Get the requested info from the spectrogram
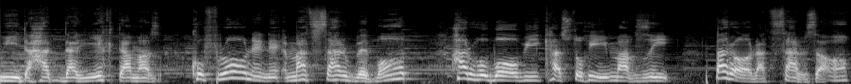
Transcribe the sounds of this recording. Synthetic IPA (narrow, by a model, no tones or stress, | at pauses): miːd̪æhæd̪̚d̪æɾjekʲʰd̪æmæz | kʰofɾɒːneneʔmæt̪ʰsæɾbebɒːd̪̥hæɾhobɒːbiːkʰæst̪oɦiːmæɣziː | b̥æɾɒːɾæd̪̥sæɾzḛʔɒːb̚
